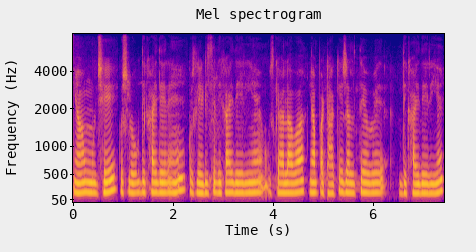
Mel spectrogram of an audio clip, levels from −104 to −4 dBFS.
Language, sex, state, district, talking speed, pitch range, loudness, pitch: Hindi, female, Bihar, Begusarai, 200 wpm, 170-185 Hz, -20 LUFS, 175 Hz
